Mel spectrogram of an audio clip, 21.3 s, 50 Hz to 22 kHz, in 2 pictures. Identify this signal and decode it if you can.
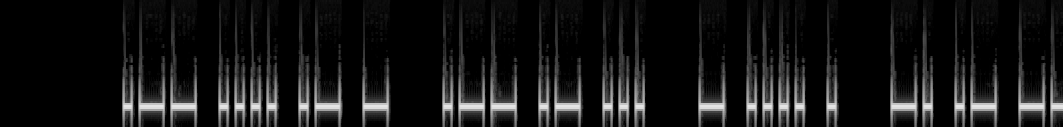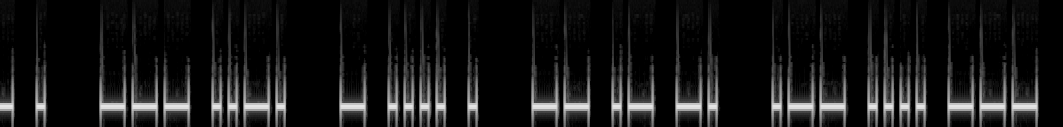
Morse code, heard as a keyed tone, about 15 wpm, 700 Hz. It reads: WHAT WAS THE NAME OF THE MAN WHO
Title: Sentences from Top 300 Words 15wpm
